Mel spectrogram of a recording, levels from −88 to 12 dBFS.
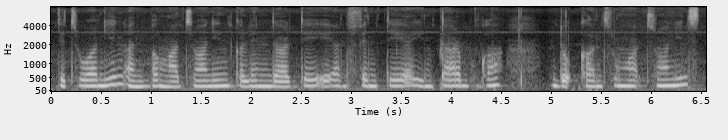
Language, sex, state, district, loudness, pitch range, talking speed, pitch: Mizo, female, Mizoram, Aizawl, -15 LUFS, 200-215 Hz, 175 wpm, 205 Hz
